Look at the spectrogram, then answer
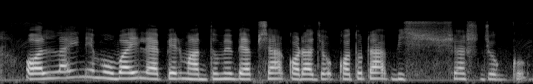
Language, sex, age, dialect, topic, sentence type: Bengali, female, 18-24, Northern/Varendri, agriculture, question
